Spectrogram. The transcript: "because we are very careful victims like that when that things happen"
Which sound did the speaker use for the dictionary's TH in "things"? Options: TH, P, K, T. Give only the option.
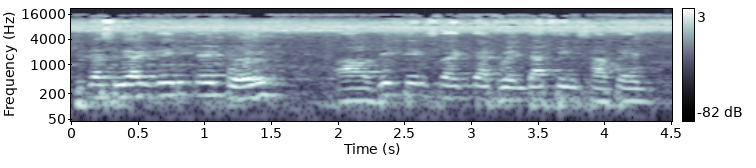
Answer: T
